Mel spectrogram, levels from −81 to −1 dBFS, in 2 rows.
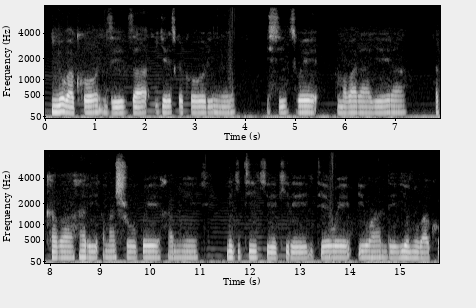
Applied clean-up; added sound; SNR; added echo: none; Buzz; 12 dB; none.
